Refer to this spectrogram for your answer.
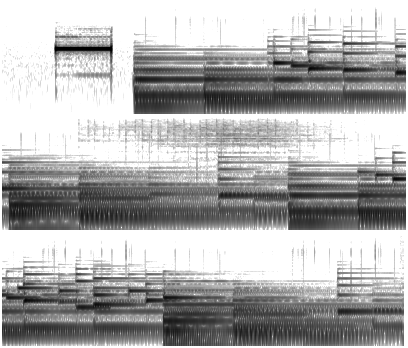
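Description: A single steady, fairly high electronic voicemail beep tone sounds for about half a second, then cuts off and gives way to a continuous stretch of mellow instrumental music with sustained chords.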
